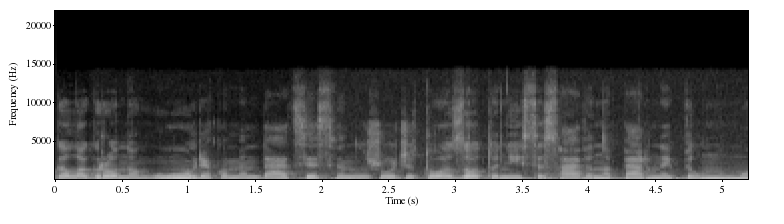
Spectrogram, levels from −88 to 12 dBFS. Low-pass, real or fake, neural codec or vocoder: 14.4 kHz; real; none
